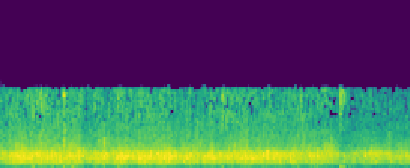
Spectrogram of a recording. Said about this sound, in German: Und ich finde, wir können ihm mal einen Applaus nochmal geben.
